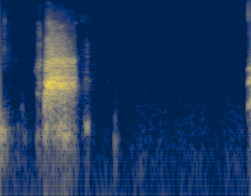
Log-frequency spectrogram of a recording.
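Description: A single loud, close dog bark from dogs fighting over a toy indoors, followed by silence and a brief faint yip at the end.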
